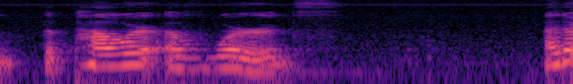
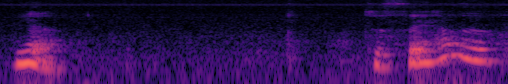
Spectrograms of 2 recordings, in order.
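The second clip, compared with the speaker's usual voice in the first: gentle pet-talk, raised pitch; coaxing; 5 semitones higher, faster than usual. Real, not acted. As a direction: sweet-talk them into saying hello. Coaxing someone hidden to greet.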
